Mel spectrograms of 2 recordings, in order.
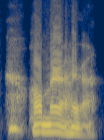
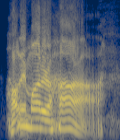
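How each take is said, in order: First: The name has no extra syllables added. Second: The name has extra syllables added. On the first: The speaker calls it right. "It's Hall Marahara, right?" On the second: The speaker calls it wrong. "I know I don't say it right"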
